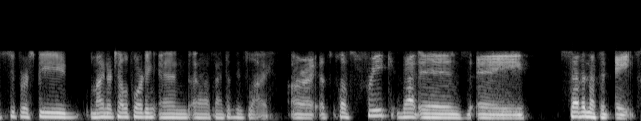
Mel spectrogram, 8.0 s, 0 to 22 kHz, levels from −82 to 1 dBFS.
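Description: From start to finish the speech carries plainly audible G.729 codec damage. The voice is rebuilt from a vocal tract filter, a pitch predictor and a few pulses per 10 ms frame instead of being coded as a waveform, and the roughness that leaves fits an 8 kbit/s stream. Nothing above 4 kHz comes through. A simple low-pass filter would only dull the sound; here the voice is also grainy and faintly synthetic.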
